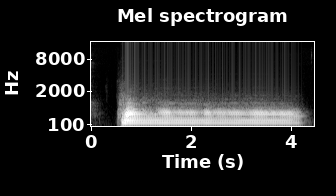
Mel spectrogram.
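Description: A single low tuba note, E flat, held steady for about four seconds, full and resonant, played alone with no other sounds.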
